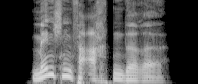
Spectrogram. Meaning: inflection of menschenverachtend: 1. strong/mixed nominative/accusative feminine singular comparative degree 2. strong nominative/accusative plural comparative degree
- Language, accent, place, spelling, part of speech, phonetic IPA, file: German, Germany, Berlin, menschenverachtendere, adjective, [ˈmɛnʃn̩fɛɐ̯ˌʔaxtn̩dəʁə], De-menschenverachtendere.ogg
